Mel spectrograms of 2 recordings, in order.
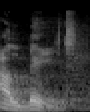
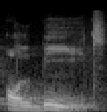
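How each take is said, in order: First: The word is pronounced just as it is spelled. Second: The word is pronounced differently from its spelling. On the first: The speaker calls it wrong. "many people would pronounce it the way it is spelled ... So don't say albeit" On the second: The speaker calls it right. "We say albeit ... don't pronounce this word the way it is spelled"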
